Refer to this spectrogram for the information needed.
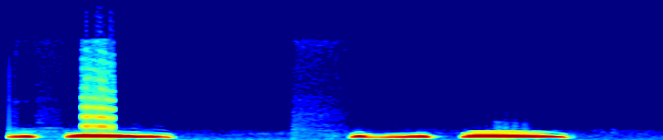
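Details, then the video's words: Spotted dove cooing, a recording used to stir decoy birds into calling and to train them: a short low note, then a longer mellow coo, repeated once after a pause of about a second. No other sounds. "Tiếng chim cu gáy kích bổi nhanh nổi và tập mồi hiệu quả"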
